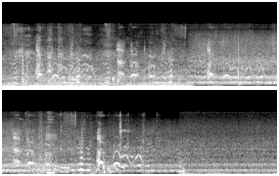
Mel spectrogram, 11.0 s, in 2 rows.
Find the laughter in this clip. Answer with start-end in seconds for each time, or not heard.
0.2-2.3, 6.0-6.7.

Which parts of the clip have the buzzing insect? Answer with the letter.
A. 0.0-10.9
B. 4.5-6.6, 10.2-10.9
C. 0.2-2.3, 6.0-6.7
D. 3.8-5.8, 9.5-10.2
A.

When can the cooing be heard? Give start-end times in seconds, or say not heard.
0.7-2.5, 6.0-8.0.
